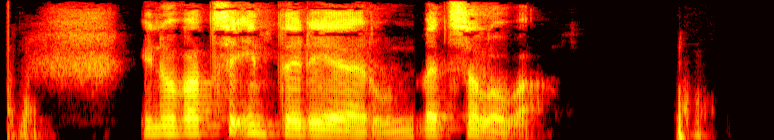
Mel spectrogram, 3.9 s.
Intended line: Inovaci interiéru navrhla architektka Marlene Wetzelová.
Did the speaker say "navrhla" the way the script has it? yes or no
no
